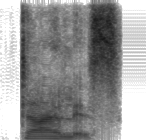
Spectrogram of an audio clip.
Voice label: "tireless", Indian

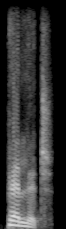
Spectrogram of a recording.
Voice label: "pelage", Indian; Dictionary

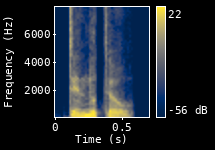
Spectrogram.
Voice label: "tenuto", Indian

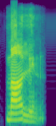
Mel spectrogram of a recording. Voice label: "moulin", Indian

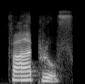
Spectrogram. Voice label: "fireproof", Indian

